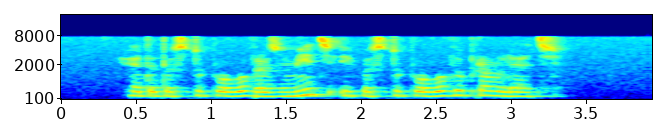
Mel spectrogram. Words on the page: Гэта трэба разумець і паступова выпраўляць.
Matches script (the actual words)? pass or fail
fail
